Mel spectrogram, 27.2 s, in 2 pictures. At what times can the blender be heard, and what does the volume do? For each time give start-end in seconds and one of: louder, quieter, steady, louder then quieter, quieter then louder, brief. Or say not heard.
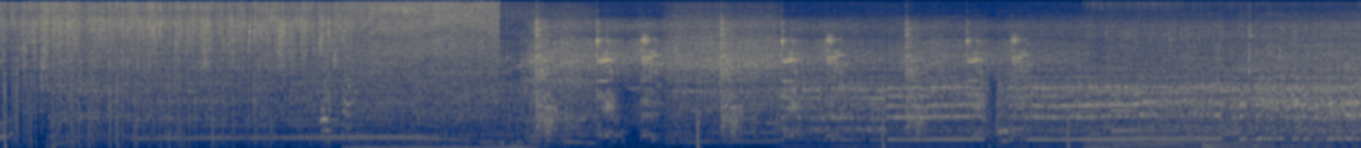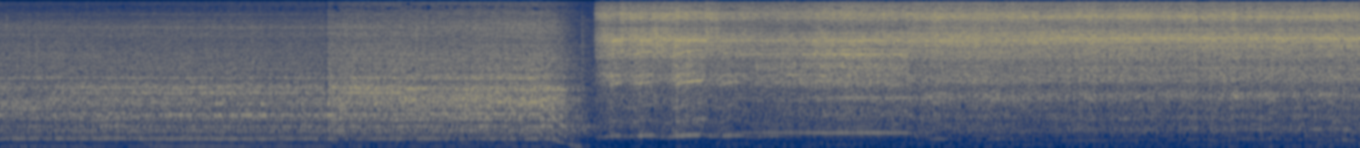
0.0-27.1 louder.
